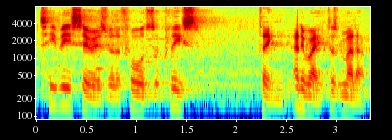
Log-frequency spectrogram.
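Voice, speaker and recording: A man's voice: medium pitch, quick pace, a bit bright, slight background noise. A man in his fifties introducing auction lots informally, with conversational asides. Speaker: auction presenter describing lots. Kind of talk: informal live lot description. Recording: echoey hall with long reverb.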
